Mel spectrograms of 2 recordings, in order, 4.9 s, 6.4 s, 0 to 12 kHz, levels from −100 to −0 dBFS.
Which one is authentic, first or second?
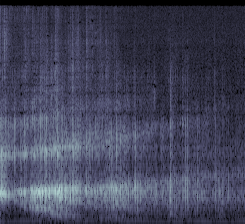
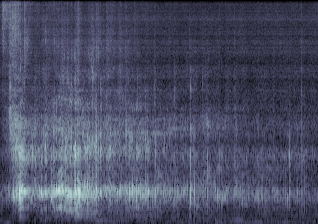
first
